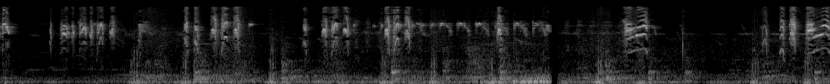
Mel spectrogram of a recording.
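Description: Crested jay giving rapid bursts of high, sharp chirps and rattles, with a few quick rising whistled notes near the end.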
